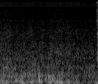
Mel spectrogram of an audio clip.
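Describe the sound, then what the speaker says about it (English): Wind blowing outdoors on a very windy day, a steady faint rush and buffeting against the microphone with no distinct gusts, alone. "it's very, very windy right now"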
